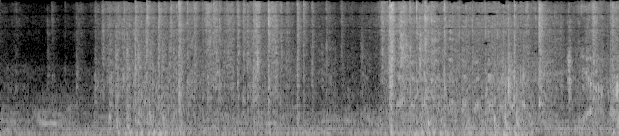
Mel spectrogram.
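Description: Pigeons of the Cheeny, Jugnu and Teddy breeds coo softly and steadily, close by, under a constant wash of background noise.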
